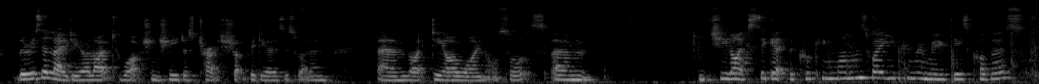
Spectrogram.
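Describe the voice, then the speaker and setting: Fairly fast speech from a woman, somewhat breathy. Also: fairly high pitch for a woman, ordinary pitch variation. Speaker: thrifting vlogger. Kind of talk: casual haul vlog. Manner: casual, hesitant with fillers.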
